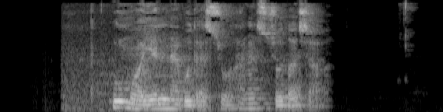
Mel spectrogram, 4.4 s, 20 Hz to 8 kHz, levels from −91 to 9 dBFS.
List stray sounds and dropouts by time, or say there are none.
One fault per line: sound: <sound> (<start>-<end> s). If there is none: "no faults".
no faults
